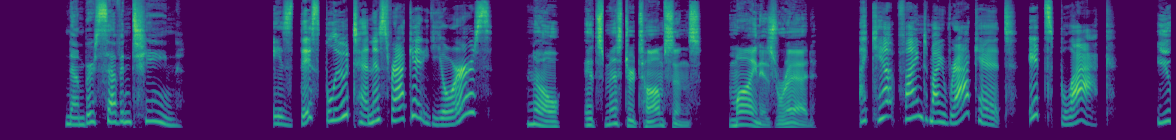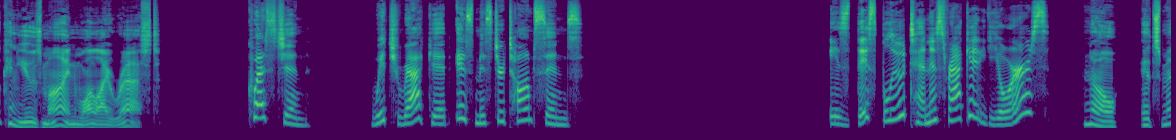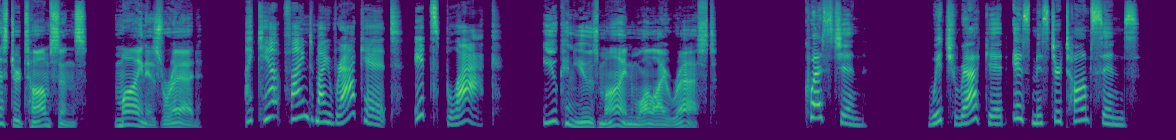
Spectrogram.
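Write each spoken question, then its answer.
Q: Which racket is Mr. Thompson's?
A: The blue one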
